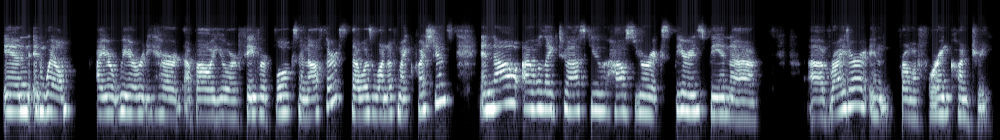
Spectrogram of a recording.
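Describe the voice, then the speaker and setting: Halting woman reader on a dull call line. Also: medium pitch, a bit bright. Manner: halting, searching for words and restarting. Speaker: book club reader asking the author a question. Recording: dull lo-fi video call audio.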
